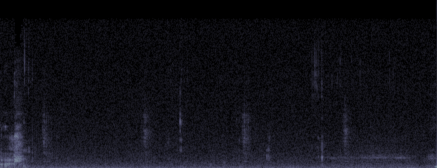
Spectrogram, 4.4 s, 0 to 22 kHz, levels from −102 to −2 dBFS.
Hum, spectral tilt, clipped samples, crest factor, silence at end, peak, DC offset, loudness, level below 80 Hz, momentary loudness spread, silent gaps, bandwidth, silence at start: none; -3.5 dB/octave; under 0.1%; 24 dB; 0 s; -36 dBFS; under 0.1%; -62 LUFS; -72 dBFS; 9 LU; none; 19.5 kHz; 0 s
